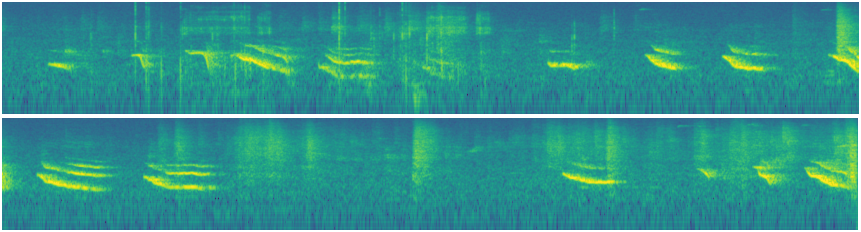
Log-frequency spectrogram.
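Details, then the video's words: Poodle puppies of a litter whimpering and yipping indoors in a small room: many short high squeaky whines, rising and falling, overlapping in bursts with brief pauses, several pups calling at once. "Poodle puppies"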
